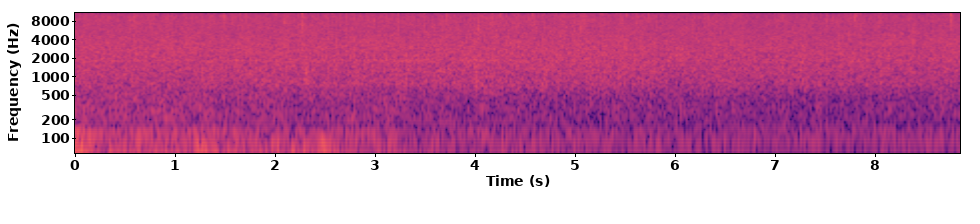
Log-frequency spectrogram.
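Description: Rain patters steadily on the surface of a lake outdoors.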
